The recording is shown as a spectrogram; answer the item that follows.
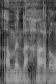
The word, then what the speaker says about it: HODL: I was pretty convinced, or I was beaten in the debate. It's HODL. I got to start pronouncing it correctly. How are you beaten in the debate? It's just consensus was agreed upon, and the consensus is it's HODL. It's not HODL.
